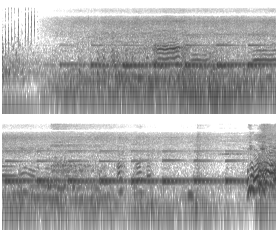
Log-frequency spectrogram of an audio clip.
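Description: A Nishitetsu electric commuter train running past across a level crossing, its wheels rumbling, while the crossing warning bell rings about twice a second.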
